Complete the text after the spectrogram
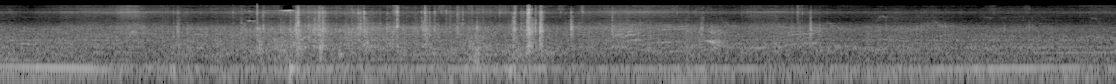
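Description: A car engine hums steadily from inside the car while it drives.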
